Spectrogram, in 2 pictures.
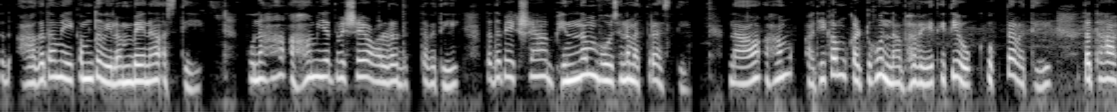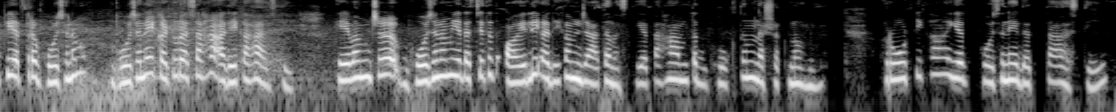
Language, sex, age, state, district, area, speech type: Sanskrit, female, 18-30, Maharashtra, Sindhudurg, rural, spontaneous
